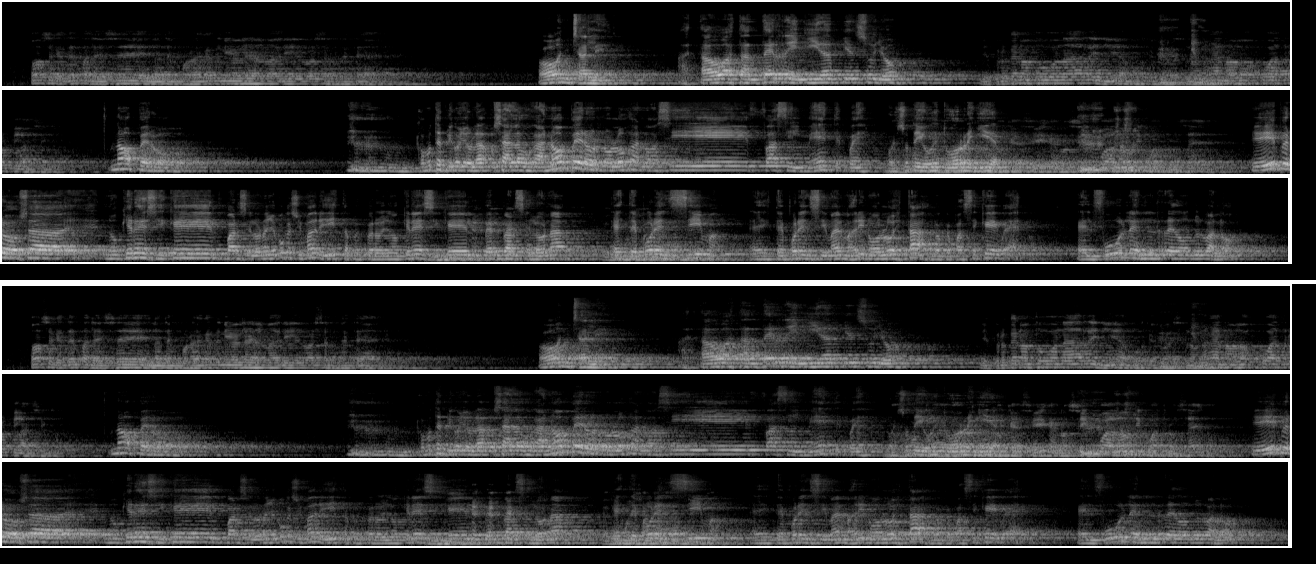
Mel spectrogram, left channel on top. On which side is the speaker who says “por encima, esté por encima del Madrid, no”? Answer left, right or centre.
Left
